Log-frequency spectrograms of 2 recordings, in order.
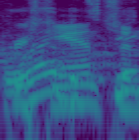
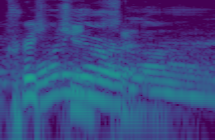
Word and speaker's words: Christianson: I've been calling Parker Christianson the quarterback for Davis Christiansen it's spelled Christianson but it's actually Christensen so I apologize to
